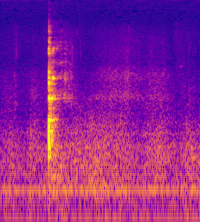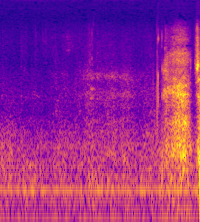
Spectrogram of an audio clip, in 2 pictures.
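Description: A metal spoon clinks once against a china plate with a short ringing tone, followed by quieter spooning of soft food onto the plate over a low steady hum.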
